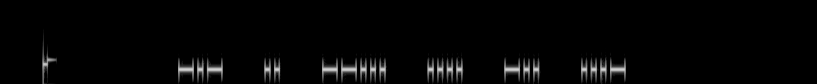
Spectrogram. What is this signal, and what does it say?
Morse code, heard as a keyed tone, about 25 wpm, spaced as for 14 wpm, 700 Hz. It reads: KI7HDV
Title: USA Call Signs - 6 Characters - 3x Character Spacing - 25wpm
